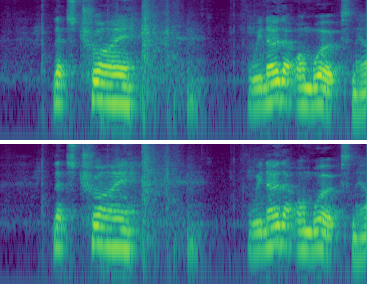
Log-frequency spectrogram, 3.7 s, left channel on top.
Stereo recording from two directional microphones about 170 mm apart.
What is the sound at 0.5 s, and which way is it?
Speech, 25° right (ahead or behind).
